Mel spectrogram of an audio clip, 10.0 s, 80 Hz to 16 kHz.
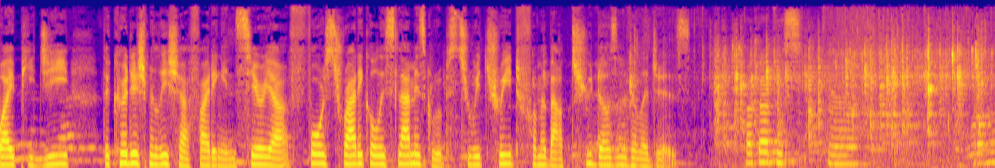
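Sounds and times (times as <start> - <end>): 
speech: 0.0 - 8.9, 9.8 - 9.9
french fries crackling and sizzling in a pan of hot oil: 6.1 - 9.9.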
